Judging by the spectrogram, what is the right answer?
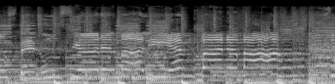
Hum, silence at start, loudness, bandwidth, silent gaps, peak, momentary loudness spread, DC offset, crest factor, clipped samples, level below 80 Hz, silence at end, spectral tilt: none; 0 s; -13 LUFS; 17 kHz; none; 0 dBFS; 3 LU; under 0.1%; 12 dB; under 0.1%; -22 dBFS; 0 s; -4 dB/octave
